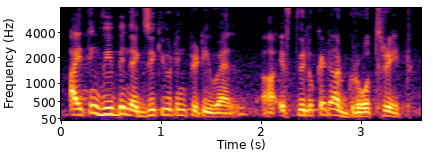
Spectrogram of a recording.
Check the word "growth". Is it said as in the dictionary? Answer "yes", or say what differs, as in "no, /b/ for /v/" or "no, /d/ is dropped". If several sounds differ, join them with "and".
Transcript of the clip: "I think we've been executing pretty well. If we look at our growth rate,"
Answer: no, /t/ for /θ/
